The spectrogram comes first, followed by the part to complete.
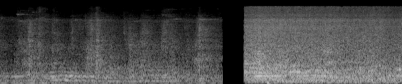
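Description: Footsteps and murmuring voices of a group of children walking down a stairwell, then, after a brief dropout about two seconds in, steady rain with a crowd's voices.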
